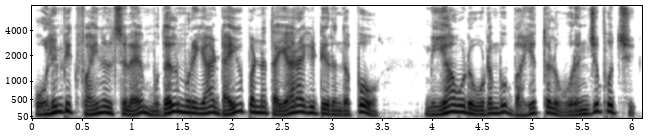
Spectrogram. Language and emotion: Tamil, fearful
